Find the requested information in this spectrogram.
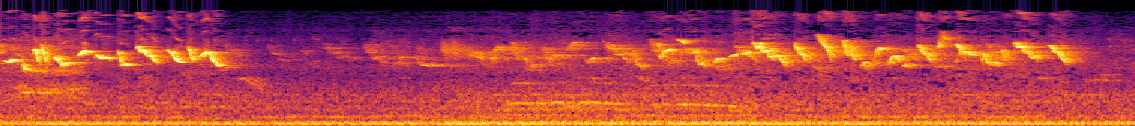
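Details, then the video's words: Male lemon-bellied white-eye from Lombok calling 'ciak ciak' as a trigger for a caged male that has stopped singing: two bursts of rapid, high, slurred chirps separated by a brief lull, with a steady low hum. "Masteran Ampuh Ciak Jos Kecial Kuning"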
